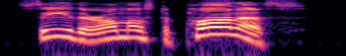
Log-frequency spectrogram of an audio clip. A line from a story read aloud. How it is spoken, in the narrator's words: shouted Pelton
